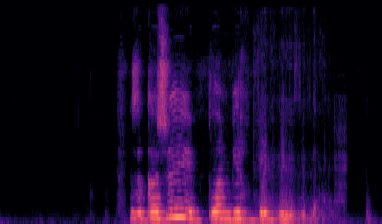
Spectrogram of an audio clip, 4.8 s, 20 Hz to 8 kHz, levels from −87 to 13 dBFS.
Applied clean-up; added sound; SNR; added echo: neural separator model SepFormer DNS4.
